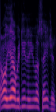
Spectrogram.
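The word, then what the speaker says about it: U.S.Agent: No, that's how you're supposed to say it. That's how it's spelled. It's USA gent. USA gent. There's no way to pronounce it that makes it sound like a name, but it technically is one. But it does just mean U.S. agent.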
